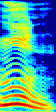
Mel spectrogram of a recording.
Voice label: "ngiun4", Taiwanese syllable

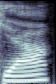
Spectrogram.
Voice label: "gia5", Taiwanese syllable

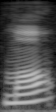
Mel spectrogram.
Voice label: "moh9", taiwanese

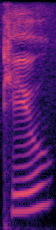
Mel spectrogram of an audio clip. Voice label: "tiu9", taiwanese Syllables

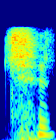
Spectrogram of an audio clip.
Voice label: "chit1", taiwanese

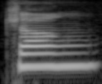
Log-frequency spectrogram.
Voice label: "zhang1", taiwanese

